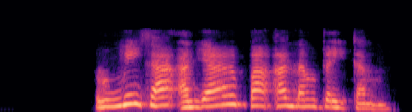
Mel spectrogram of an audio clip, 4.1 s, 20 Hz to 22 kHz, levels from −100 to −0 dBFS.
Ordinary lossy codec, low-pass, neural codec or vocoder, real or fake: AAC, 32 kbps; 7.2 kHz; codec, 16 kHz, 1 kbps, FunCodec, trained on LibriTTS, 50 frames a second; fake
